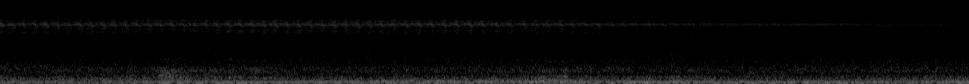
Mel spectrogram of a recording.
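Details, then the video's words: Neotibicen linnei, Linne's cicada, recorded 26 August 2017, giving a steady, unbroken high buzzing drone from start to finish, with constant low traffic rumble underneath. "Neotibicen linnei call"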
